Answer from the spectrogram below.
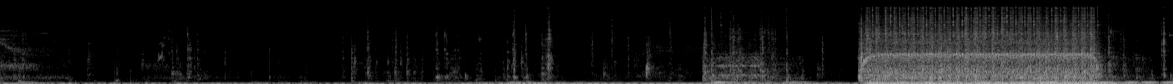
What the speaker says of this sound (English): I'm just going to close that up real quick using my sewing machine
